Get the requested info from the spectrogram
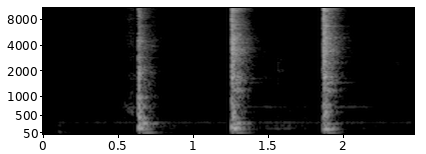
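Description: Three finger snaps at an even beat, about 0.6 s apart, counting in the song before the acoustic guitar starts.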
